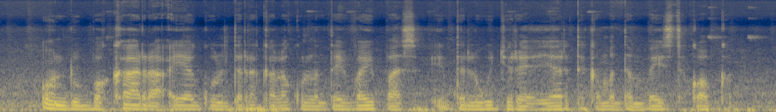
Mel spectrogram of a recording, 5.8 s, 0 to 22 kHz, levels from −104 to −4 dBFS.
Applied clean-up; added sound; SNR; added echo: none; none; none; none.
